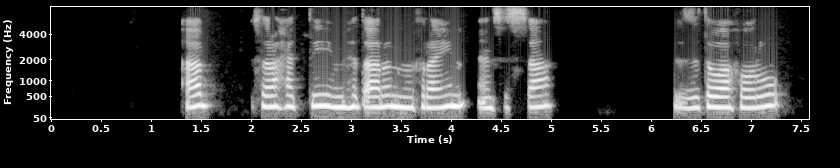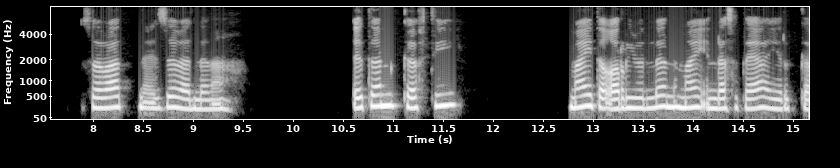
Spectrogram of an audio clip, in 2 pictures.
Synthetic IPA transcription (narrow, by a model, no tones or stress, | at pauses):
ʔaβ | sɨɾaħt̪ːimɨɦɨt̪ʼaɾɨnmɨfɾajɪnʔɨnsɨsa | zɨt̪ʰɐwafɐɾu | sɐβat̪̚nɨ̰ʕɨzɐβalːɐna | ʔɨt̪ʰɐnkʰɐft̪ʰi | majt̪ʰɐχʼɐɾiβulːɐnmajʔɨ̰nd̪asɐt̪ʰɐjajɪɾɨkːɐβ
